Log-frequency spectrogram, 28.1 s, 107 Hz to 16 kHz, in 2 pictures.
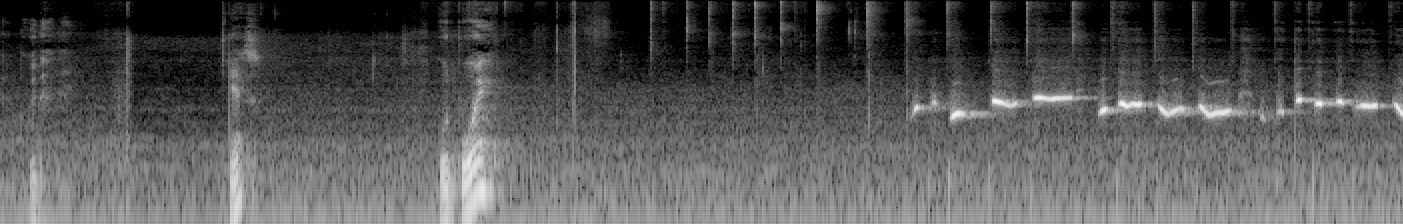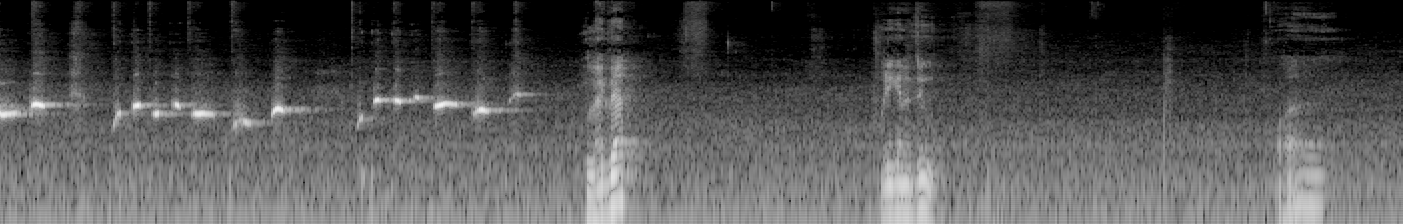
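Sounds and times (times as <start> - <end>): faint low hum: 0.0 - 28.0
man whistling a tune: 9.0 - 19.4.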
